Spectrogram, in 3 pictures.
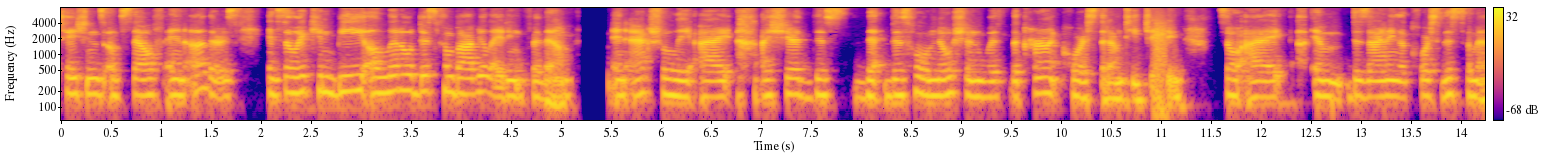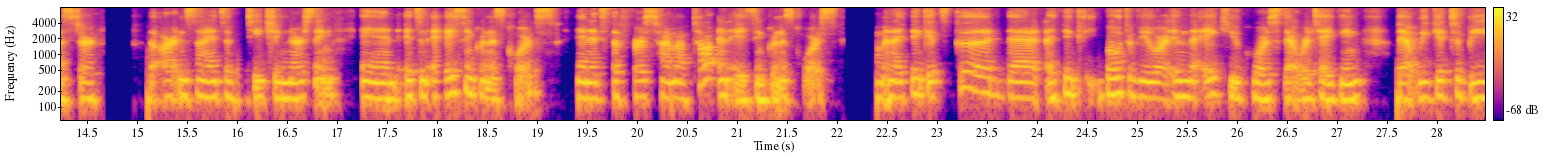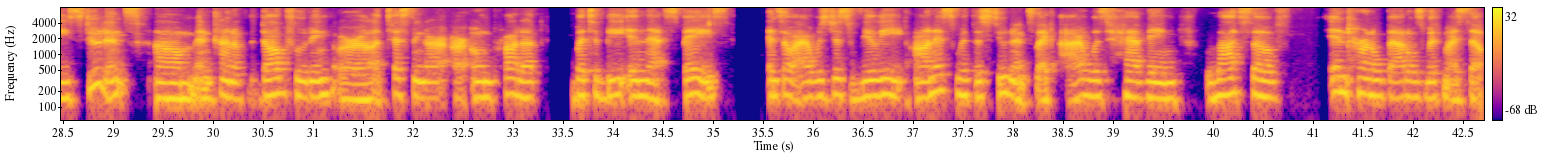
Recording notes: This episode was recorded on February 26th, 2021 via Zoom.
